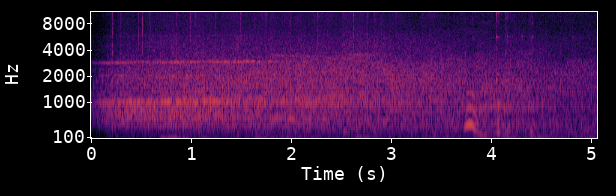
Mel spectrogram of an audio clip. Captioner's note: audience cheer and applaud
